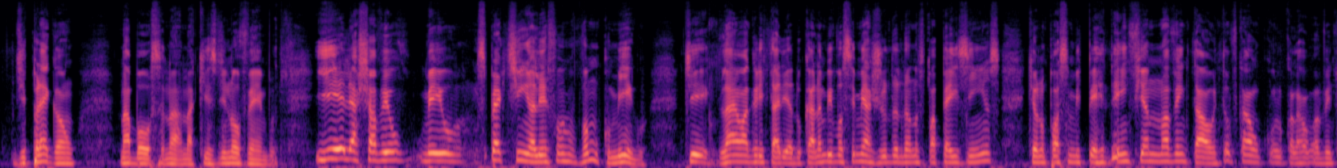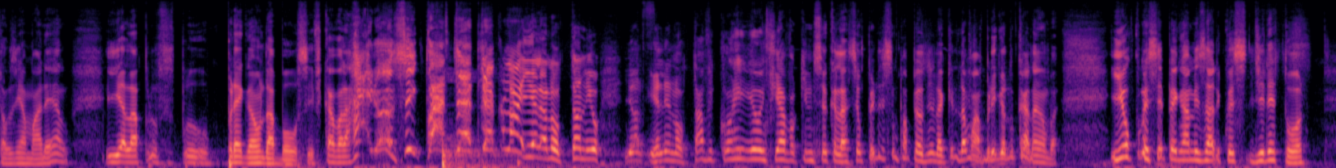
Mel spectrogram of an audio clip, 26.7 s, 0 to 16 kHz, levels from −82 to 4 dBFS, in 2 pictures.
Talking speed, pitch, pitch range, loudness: 240 wpm, 145 Hz, 120-175 Hz, -22 LUFS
